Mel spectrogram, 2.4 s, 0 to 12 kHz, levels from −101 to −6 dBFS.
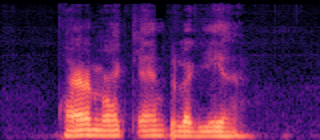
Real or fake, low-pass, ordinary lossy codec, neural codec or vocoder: fake; 10.8 kHz; Opus, 64 kbps; codec, 24 kHz, 1.5 kbps, HILCodec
